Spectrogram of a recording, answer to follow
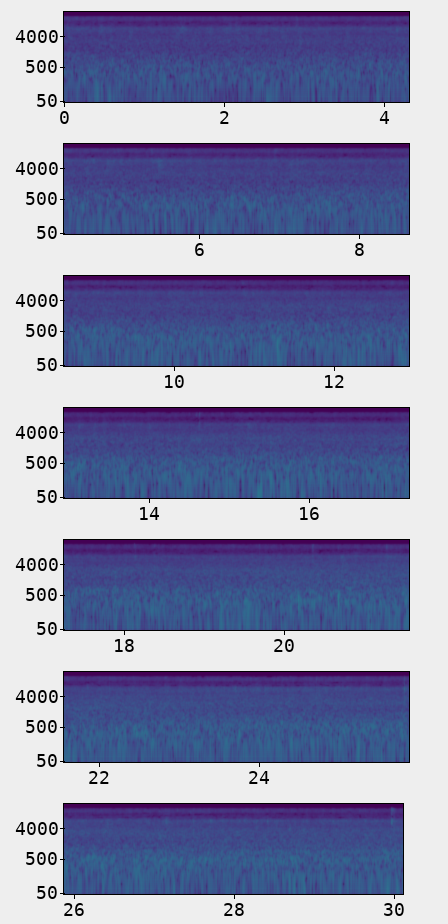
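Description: Steady rushing of falling water from Wentworth Falls, slowly getting louder as the falls are approached, with a few small clicks.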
